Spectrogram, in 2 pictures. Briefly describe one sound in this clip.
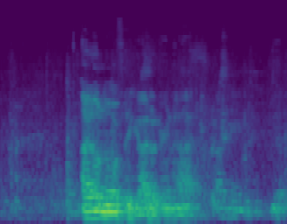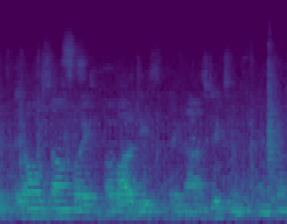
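A middle-aged man speaks calmly nearby.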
